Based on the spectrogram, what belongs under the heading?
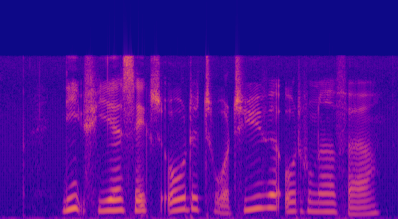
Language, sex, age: Danish, female, 49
